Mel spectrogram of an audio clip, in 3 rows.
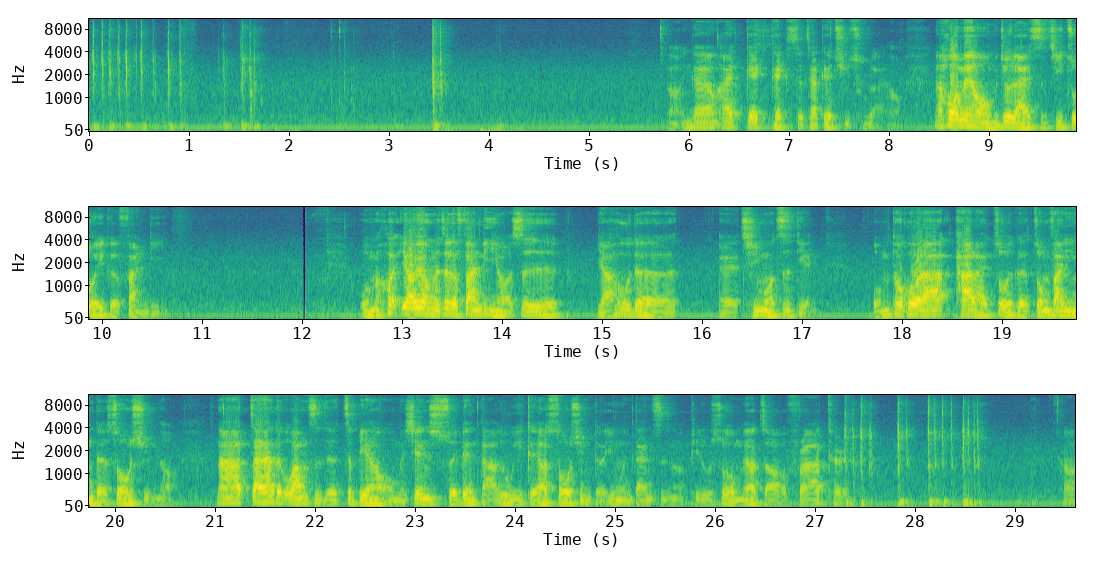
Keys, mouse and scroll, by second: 1.5 ctrl+s, 2.4 click, 3.4 F5, 6.4 click, 8.1-9.3 scroll down 1, 12.0 F3, 21.0 click, 22.0 click, 23.5 click, 27.2-29.0 typing.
